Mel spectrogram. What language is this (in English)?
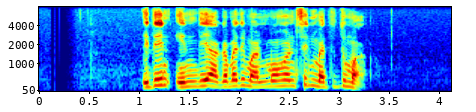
Sinhala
